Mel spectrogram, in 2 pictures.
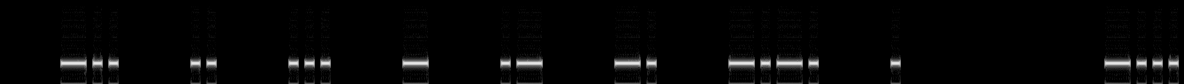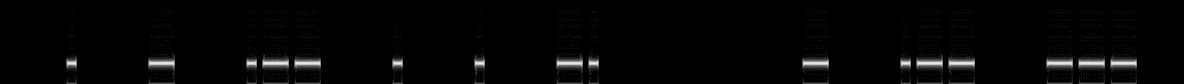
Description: Morse code, heard as a keyed tone, about 15 wpm, spaced as for 8 wpm, 1000 Hz. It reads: DISTANCE BETWEEN TWO
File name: qotdfiles / 8wpm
